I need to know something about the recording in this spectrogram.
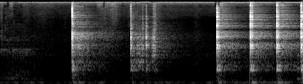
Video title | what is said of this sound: Action Force "SWARM TRACER" review | it feels and sounds like that thing would shatter if it hits the ground too hard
